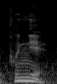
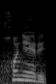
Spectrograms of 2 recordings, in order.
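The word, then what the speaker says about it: 브니엘: 그 히브리 원문을 우리 한글말로, 원래는 정확히 말하면 원문, 히브리 원문 발음 그대로 분이엘을 말하면요, 퍼니엘이 돼요.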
